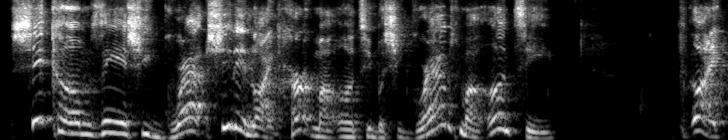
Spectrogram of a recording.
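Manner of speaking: usual speaking voice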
